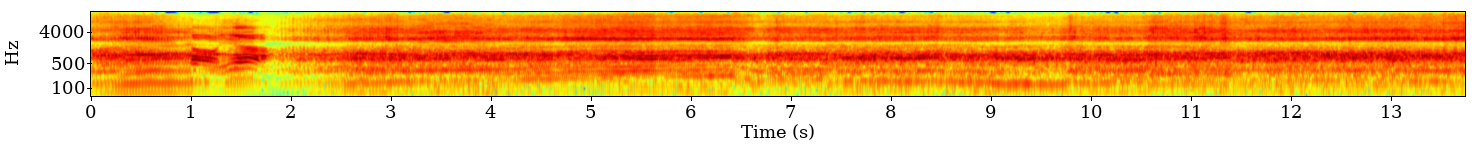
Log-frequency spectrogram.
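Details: New 2016 Yamaha YFZ450R SE with factory low-rpm bog, after throttle position sensor adjusted to 0.81 for richer fueling: engine pulls cleanly as revs climb and settle, no stumble or hesitation; normal running.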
